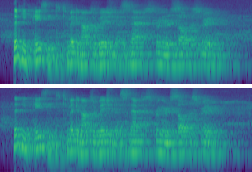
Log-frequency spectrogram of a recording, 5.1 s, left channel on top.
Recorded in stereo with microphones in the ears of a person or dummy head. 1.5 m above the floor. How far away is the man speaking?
About 0.9 m.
